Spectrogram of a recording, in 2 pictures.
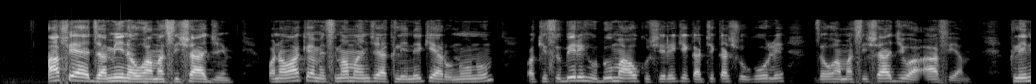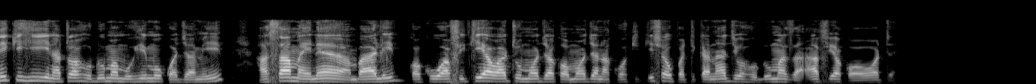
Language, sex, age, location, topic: Swahili, male, 25-35, Nairobi, health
